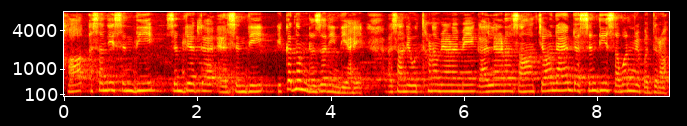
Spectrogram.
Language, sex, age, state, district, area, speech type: Sindhi, female, 60+, Maharashtra, Thane, urban, spontaneous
